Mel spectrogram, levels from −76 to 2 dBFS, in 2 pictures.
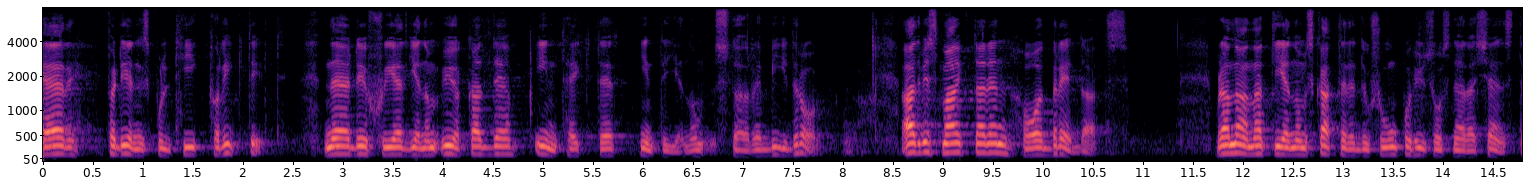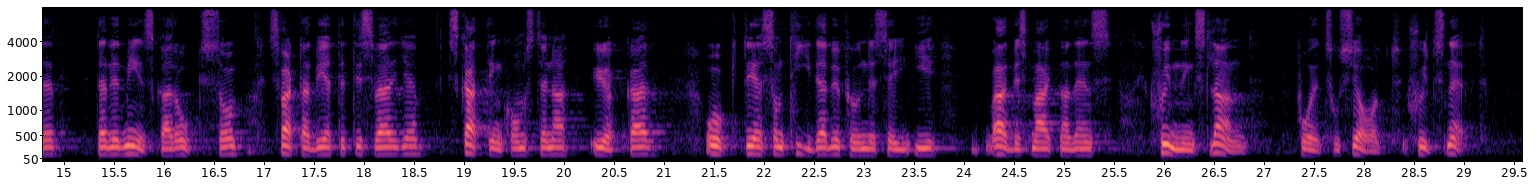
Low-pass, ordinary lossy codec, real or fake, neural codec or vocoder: none; none; real; none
